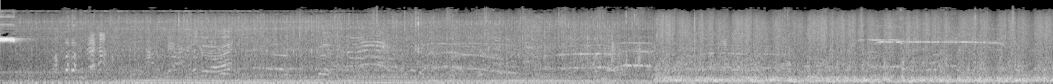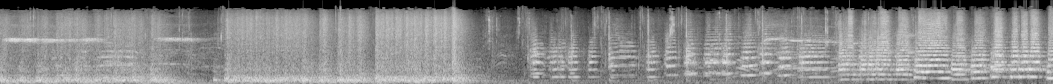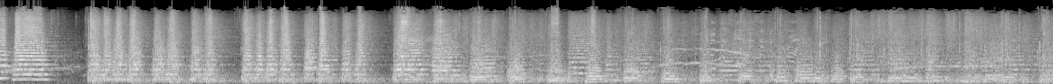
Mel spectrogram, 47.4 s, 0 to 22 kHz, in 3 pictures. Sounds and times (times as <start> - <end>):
Crowd: 0.0 - 47.3
Music: 5.5 - 47.3.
